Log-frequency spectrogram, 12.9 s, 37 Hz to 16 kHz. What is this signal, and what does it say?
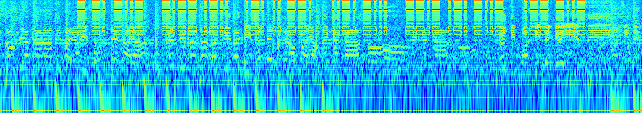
Morse code, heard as a high beeper, hand-sent with a paddle, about 23 wpm, 3200 Hz. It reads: TNX YL RIG FB QRX WX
